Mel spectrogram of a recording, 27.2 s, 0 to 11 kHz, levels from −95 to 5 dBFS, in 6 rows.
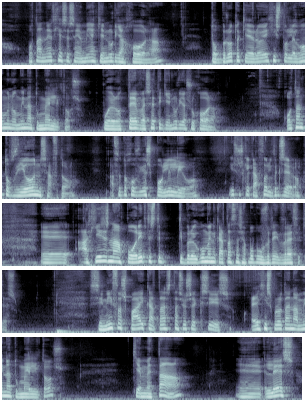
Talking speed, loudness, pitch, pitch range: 140 wpm, -18 LUFS, 140 Hz, 125-160 Hz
